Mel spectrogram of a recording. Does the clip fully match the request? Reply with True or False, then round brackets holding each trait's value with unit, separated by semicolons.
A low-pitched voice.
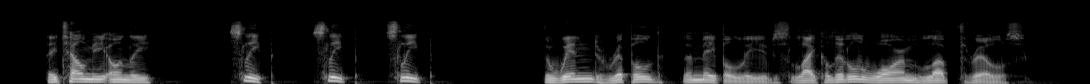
True (105 Hz)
